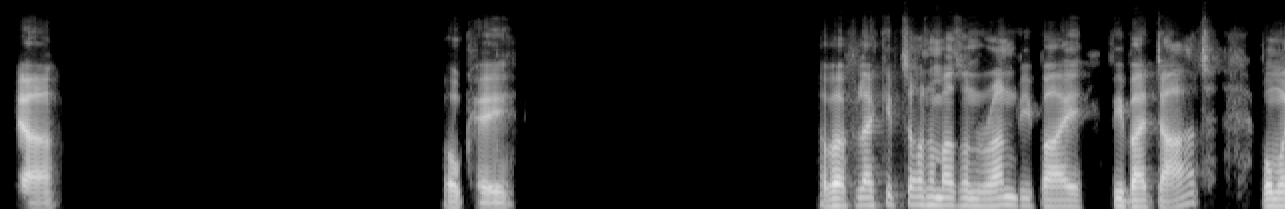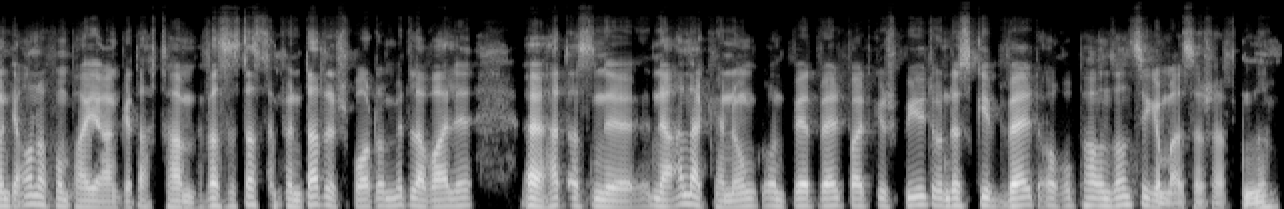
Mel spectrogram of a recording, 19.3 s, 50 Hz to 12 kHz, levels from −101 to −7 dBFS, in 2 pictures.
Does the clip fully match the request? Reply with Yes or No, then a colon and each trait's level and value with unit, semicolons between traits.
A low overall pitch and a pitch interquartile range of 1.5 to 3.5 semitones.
Yes: low, 115 Hz; average, 2.8 semitones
